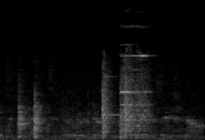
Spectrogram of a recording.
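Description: Kitchenware clinking and clattering: two light clinks near the start, then a louder clatter about a second in.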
